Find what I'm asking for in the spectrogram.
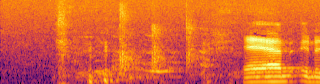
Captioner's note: laughs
